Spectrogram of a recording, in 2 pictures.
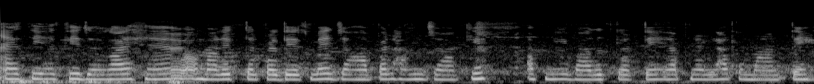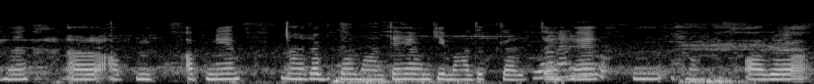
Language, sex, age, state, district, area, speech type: Urdu, female, 18-30, Uttar Pradesh, Gautam Buddha Nagar, urban, spontaneous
